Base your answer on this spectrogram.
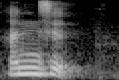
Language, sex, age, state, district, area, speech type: Malayalam, female, 30-45, Kerala, Ernakulam, rural, read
